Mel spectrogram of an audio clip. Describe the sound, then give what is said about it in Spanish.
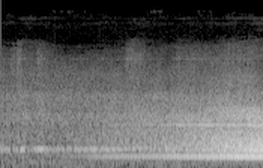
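A truck's engine approaches along a road as a steady low rumble with a humming drone, growing gradually louder throughout. “Un camión viene hacia él.”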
